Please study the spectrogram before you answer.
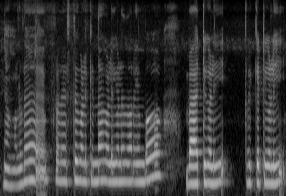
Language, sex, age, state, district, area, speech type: Malayalam, female, 60+, Kerala, Kozhikode, urban, spontaneous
